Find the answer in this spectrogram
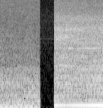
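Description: Faint low outdoor hum, broken about a second in by a brief dropout to total silence. It then gives way to a louder, steady machine drone with one strong low pitch and no change.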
